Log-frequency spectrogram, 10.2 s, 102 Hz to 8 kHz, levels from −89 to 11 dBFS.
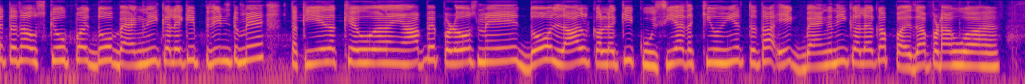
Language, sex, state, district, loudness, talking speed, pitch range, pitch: Hindi, female, Uttar Pradesh, Muzaffarnagar, -16 LUFS, 200 wpm, 285-335 Hz, 310 Hz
